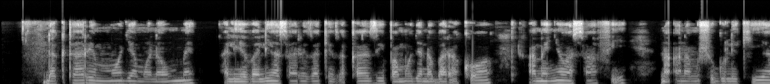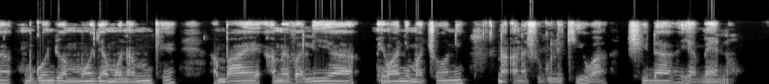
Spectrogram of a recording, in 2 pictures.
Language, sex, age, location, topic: Swahili, male, 18-24, Kisii, health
